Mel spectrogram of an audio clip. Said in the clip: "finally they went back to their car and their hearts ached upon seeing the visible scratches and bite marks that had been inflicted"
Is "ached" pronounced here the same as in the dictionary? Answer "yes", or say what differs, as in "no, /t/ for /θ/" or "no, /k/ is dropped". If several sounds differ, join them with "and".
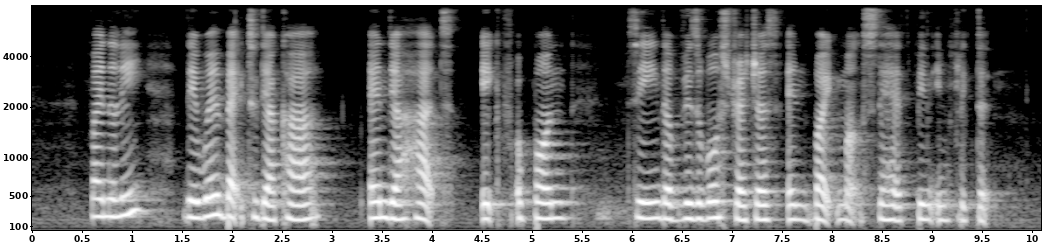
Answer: no, /t/ is dropped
